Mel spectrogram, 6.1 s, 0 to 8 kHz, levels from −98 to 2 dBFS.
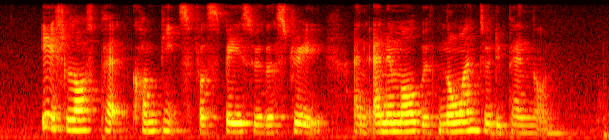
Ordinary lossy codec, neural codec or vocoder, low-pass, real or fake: none; none; 7.2 kHz; real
